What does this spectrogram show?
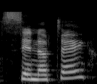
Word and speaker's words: Cenote: Emmy and it's called Cenote I think C it looks like C C notes but it's about this pronounced a little differently c-e-n-o-t-e and one of the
